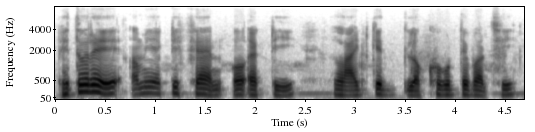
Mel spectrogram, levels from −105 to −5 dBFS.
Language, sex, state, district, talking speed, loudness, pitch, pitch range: Bengali, male, West Bengal, Alipurduar, 140 wpm, -15 LUFS, 125 Hz, 115-145 Hz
